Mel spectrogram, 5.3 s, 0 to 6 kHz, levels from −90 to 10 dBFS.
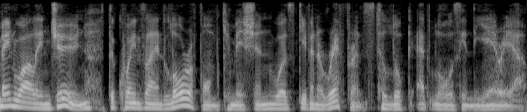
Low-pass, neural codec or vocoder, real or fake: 5.4 kHz; codec, 16 kHz, 8 kbps, FreqCodec, larger model; fake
